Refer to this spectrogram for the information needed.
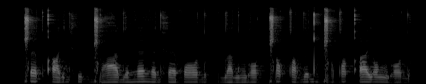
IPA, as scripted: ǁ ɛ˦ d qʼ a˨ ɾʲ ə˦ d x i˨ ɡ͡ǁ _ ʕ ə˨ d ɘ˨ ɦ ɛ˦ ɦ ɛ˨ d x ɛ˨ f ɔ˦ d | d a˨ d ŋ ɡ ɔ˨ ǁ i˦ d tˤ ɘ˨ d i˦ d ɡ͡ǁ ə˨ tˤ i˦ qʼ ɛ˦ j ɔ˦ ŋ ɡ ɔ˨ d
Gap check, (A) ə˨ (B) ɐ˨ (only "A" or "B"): A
